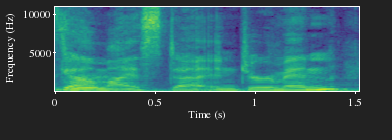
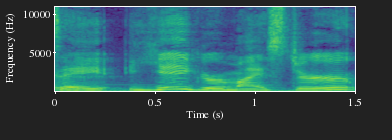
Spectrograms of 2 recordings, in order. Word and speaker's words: Jägermeister: This is pronounced Oh, Jägermeister. Jägermeister in German. Jägermeister. English speakers usually Jäger. say Jägermeister, which is pretty much the same, just with a pretty thick accent.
